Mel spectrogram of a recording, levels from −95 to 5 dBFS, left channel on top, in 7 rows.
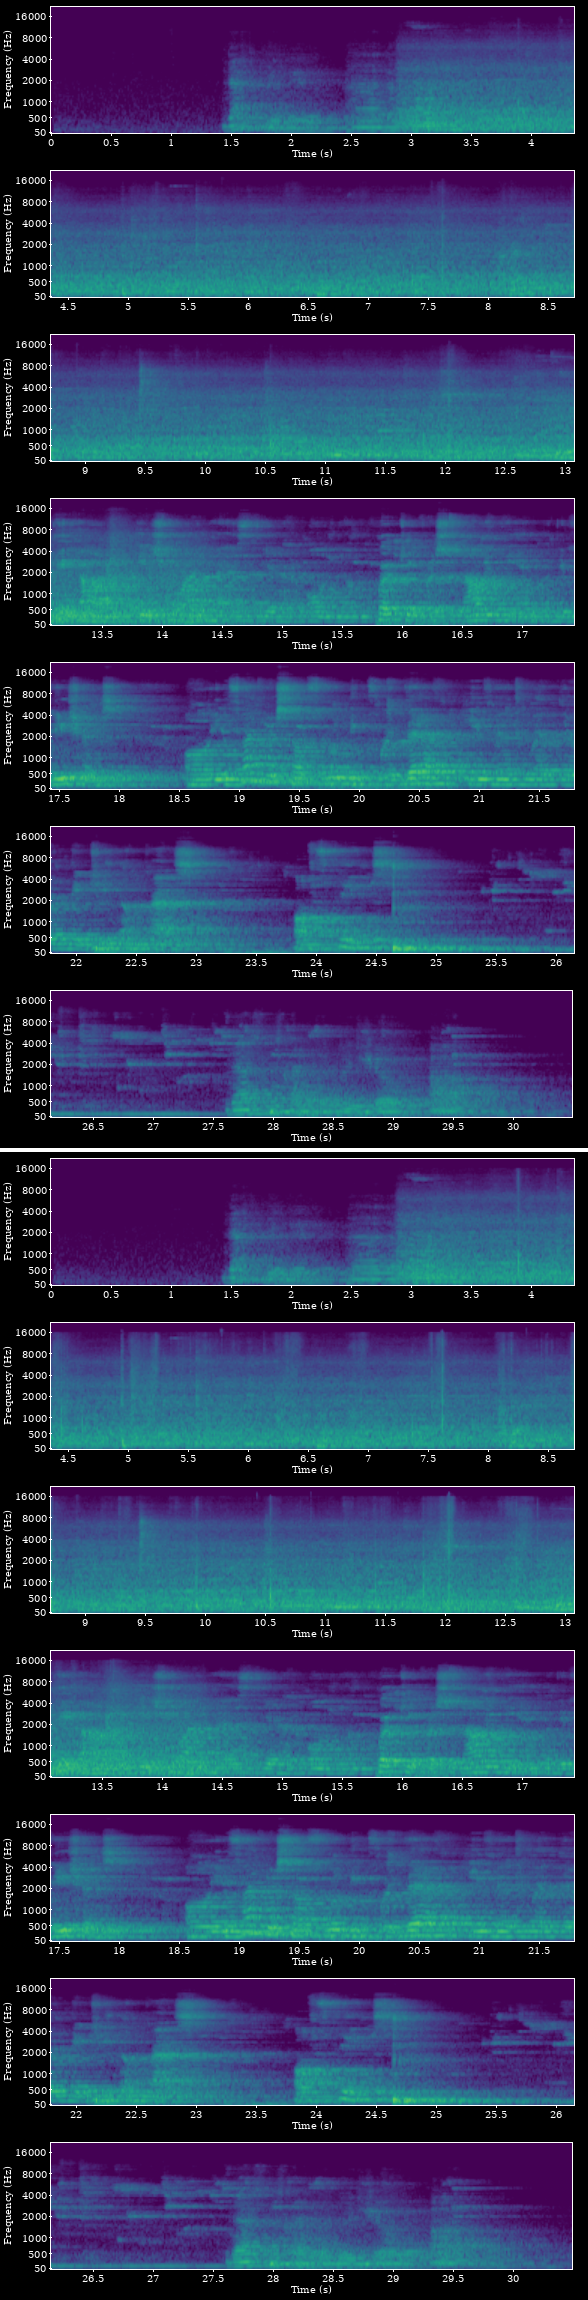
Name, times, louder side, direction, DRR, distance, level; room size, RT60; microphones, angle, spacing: voice 1, 1.4-3.3 3.6-6.2 6.5-7.5 8.1-9.5 10.5-12.1 27.6-29.5, equal, 65° left, -5 dB, 2.7 m, -41 dB
sound 1, 2.9-14.4, right 1 dB, 10° right, 0.9 m, -35 dB
sound 2, 3.9-6.5 6.8-7.7 8.1-9.4 9.9-13.7, right 4 dB, 40° right, 0.4 m, -42 dB
voice 2, 12.5-23.3 23.8-24.8 25.4-27.6 27.9-28.0, equal, 20° left, -5 dB, 1.5 m, -32 dB
16.0 x 9.6 x 3.1 m, 2.2 s
head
